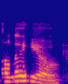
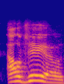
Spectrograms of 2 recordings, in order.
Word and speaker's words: Algeo: And I said Bill Alejo. I try to make him Algeo. That's how you pronounce it.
